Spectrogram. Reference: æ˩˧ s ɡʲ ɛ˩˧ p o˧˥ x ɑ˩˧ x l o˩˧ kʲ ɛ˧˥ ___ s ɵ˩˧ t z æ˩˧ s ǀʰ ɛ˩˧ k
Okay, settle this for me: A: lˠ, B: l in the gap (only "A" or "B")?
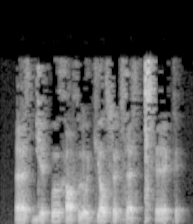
A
